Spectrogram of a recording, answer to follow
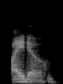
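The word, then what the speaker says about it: Fidough: one which which we talked about briefly was fido it's a fairy type and again fido is a dog and it's spelled f-i-d-o-u-g-h fido yeah i think i think roger made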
